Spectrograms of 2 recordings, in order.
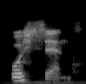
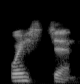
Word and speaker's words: question: question yep question it's question quest question yeah question so the q u is so it's almost like a q w it sounds like q w q u is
